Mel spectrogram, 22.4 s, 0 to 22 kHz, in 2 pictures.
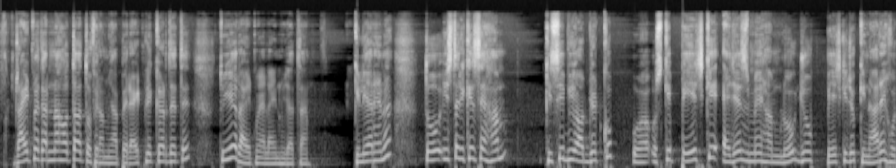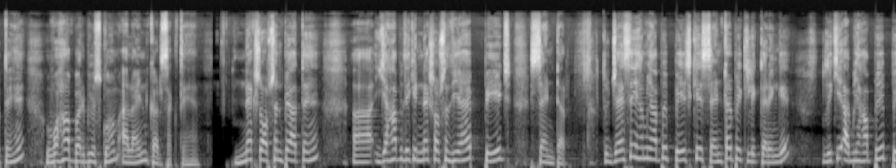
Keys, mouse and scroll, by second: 1.3 click, 19.8 click.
